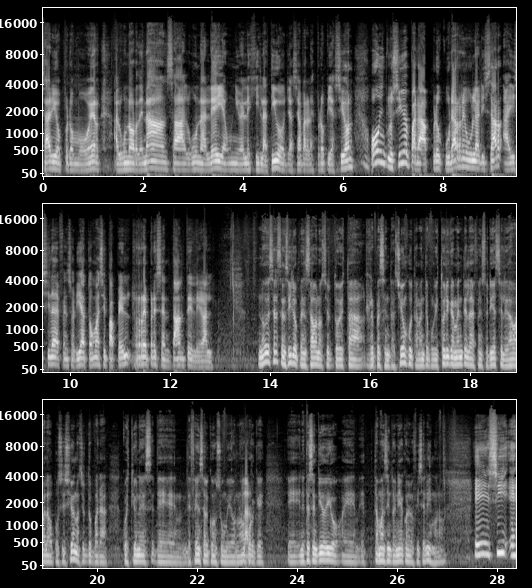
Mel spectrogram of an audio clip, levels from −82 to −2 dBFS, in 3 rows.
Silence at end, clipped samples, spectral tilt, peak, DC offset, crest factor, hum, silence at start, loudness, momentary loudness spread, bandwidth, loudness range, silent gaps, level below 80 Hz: 0 s; under 0.1%; -4 dB/octave; 0 dBFS; under 0.1%; 16 dB; none; 0 s; -16 LUFS; 12 LU; 18.5 kHz; 6 LU; none; -52 dBFS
